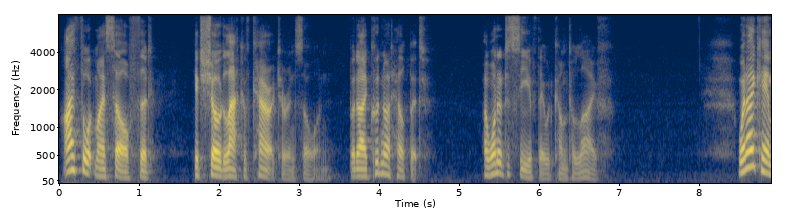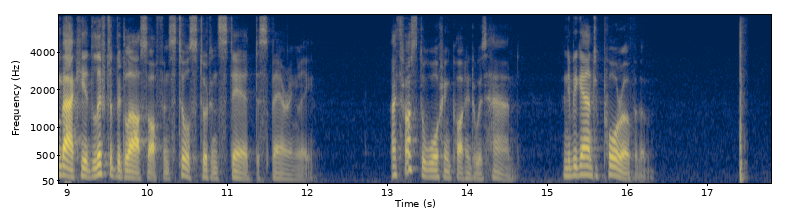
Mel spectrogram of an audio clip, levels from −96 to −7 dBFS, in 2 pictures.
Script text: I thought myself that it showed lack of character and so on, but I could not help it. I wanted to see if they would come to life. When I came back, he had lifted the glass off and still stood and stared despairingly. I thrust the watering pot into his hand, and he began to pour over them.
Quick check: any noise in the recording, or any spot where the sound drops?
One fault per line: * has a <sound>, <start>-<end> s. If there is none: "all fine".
* has a thud, 17.4-17.5 s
